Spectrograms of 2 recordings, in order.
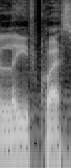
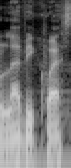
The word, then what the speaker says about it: Levequest: that's a change to leave quest or levy quest depending on how you want to pronounce that i know that there are people who pronounce it both ways it is just how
